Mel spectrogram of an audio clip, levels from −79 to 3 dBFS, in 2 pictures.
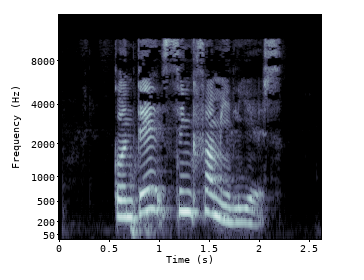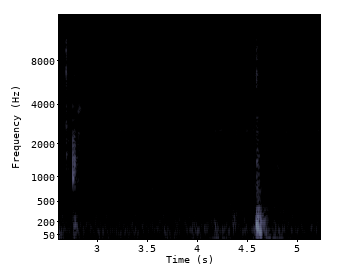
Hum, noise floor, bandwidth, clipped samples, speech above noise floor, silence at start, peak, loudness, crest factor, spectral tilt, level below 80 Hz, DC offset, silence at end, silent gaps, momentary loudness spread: none; -74 dBFS; 12 kHz; under 0.1%; 60 dB; 0.55 s; 0 dBFS; -14 LUFS; 18 dB; -3 dB/octave; -48 dBFS; under 0.1%; 3 s; none; 14 LU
